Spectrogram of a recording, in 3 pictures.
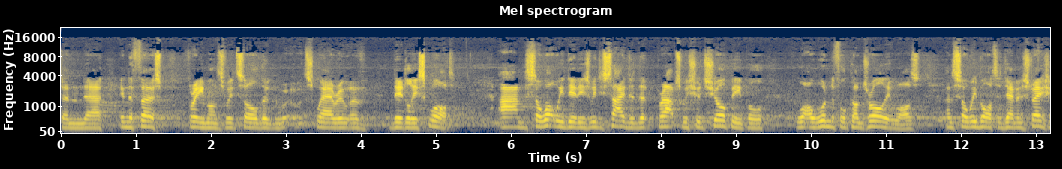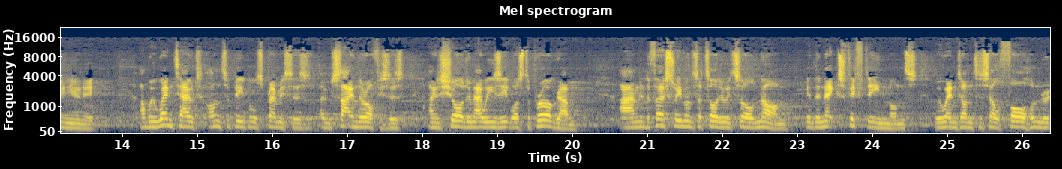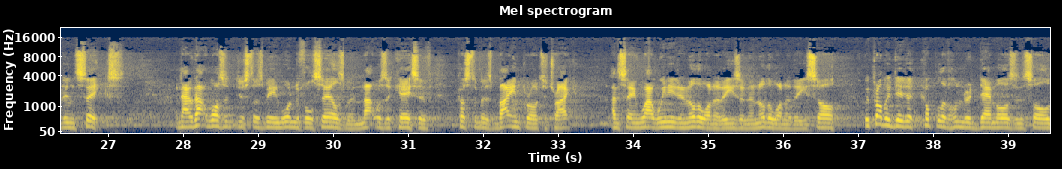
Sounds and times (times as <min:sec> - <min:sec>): Speech: 0:00.0 - 0:39.5.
